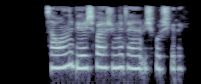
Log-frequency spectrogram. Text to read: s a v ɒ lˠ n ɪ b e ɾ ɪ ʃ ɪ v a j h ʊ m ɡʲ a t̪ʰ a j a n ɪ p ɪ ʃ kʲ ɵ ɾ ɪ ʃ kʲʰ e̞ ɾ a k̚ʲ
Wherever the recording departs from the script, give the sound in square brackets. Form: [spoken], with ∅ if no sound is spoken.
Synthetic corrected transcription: s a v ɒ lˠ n ɪ b e ɾ ɪ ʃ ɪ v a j [ʃ] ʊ [ŋ] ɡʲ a t̪ʰ a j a n ɪ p ɪ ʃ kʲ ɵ ɾ ɪ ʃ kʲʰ e̞ ɾ a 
